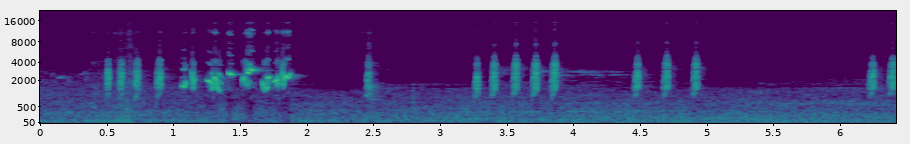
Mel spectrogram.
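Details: A raw, untrained, heavy-voiced bulbul in Baghdad opens with a quick, tumbling phrase of fluty notes, then gives bright clipped chirps in short runs of three to five, separated by brief pauses.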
